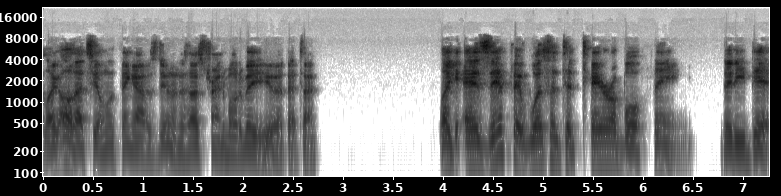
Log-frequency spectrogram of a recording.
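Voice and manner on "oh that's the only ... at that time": blunt, matter-of-fact, unapologetic delivery. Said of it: "he just says it, like, flat out".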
